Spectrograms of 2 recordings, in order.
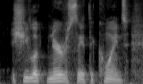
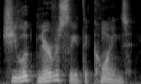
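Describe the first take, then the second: No difference in how they are said.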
